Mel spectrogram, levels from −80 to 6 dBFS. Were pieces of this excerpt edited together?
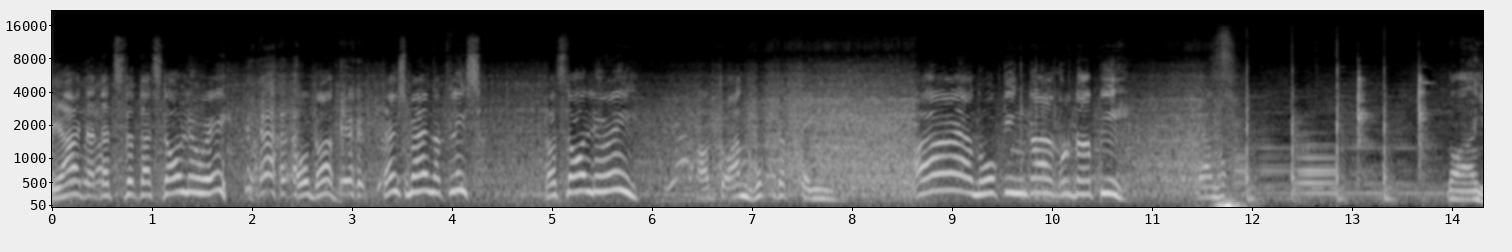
yes; 1 cut; at 11.8 s

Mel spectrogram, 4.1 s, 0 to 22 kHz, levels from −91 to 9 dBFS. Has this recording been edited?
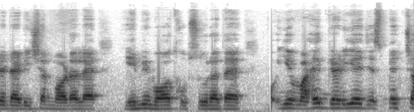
yes; 1 cut; at 2.8 s

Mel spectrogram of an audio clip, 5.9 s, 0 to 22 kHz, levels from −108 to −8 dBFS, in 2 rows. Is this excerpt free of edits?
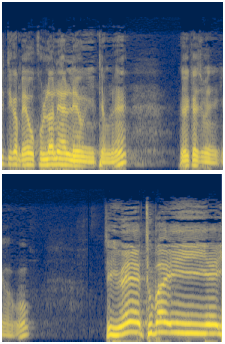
no; 1 cut; at 2.6 s

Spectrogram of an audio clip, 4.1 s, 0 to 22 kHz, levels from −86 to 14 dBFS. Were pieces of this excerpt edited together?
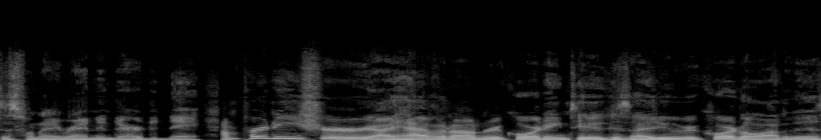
yes; 1 cut; at 1.1 s

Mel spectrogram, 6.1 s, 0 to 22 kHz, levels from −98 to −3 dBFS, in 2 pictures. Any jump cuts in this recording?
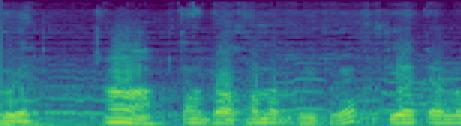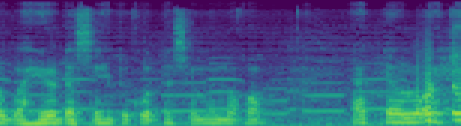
yes; 1 cut; at 2.5 s

